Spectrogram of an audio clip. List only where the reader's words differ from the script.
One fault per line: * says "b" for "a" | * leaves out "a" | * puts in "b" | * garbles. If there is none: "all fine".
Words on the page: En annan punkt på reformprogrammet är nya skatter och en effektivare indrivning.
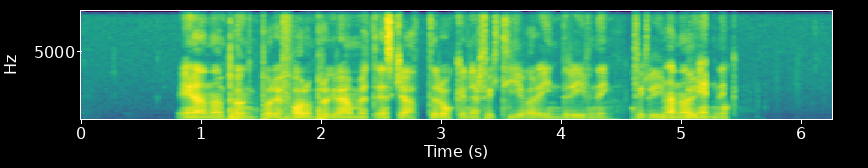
* leaves out "nya"
* garbles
